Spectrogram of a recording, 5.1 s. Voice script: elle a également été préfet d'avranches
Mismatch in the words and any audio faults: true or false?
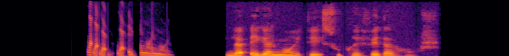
true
